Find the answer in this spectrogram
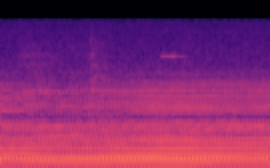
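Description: Cello bowed on a long, steady sustained note, one unchanging pitch rich in overtones.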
